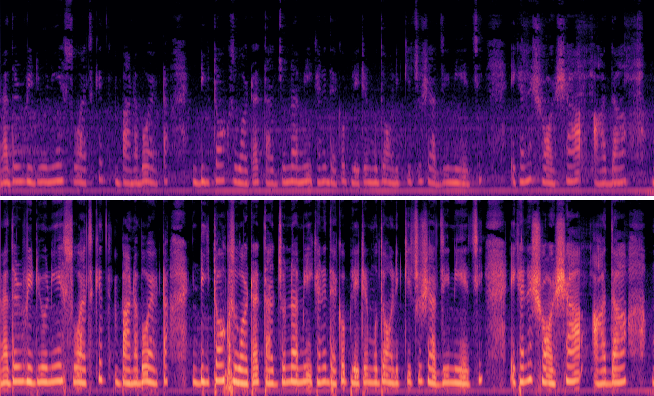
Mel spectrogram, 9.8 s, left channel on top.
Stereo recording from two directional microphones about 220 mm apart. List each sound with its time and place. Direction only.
0.2 s speech: 50° right (ahead or behind)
